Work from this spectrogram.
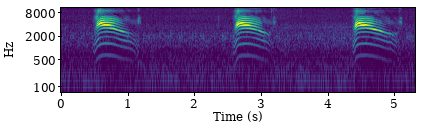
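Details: Hungry stray kitten alone beneath a food truck at a grocery store, begging for food: three loud, evenly spaced meows roughly every two seconds, each bright and harmonic with a downward glide, faint low hum behind.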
